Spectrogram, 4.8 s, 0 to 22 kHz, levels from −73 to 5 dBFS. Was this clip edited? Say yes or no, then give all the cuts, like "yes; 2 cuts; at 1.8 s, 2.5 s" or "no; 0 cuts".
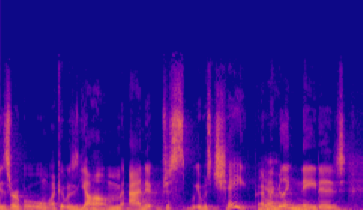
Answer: no; 0 cuts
